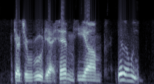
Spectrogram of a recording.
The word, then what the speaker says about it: Giroud: Giroud, how you pronounce it? Giroud. Yeah, Giroud.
